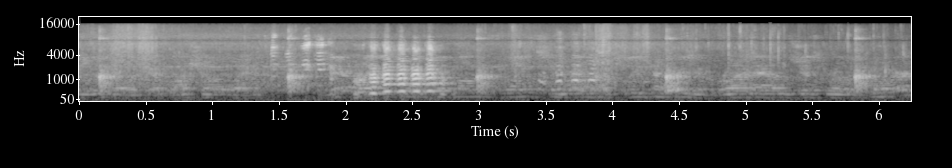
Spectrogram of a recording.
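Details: Newborn Saanen/Alpine kid goat on a hobby farm in May, a quavering, pulsing bleat in the middle of the recording, surrounded by people talking and rustling.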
